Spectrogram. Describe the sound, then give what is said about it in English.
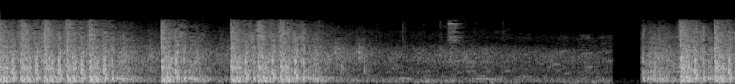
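Small arms fire aimed at helicopters: many rapid, crackling shots in dense bursts, sometimes thinning out, with a brief dead stop before the firing resumes. “But you can see helicopters off in the distance and small arms fire at them.”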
